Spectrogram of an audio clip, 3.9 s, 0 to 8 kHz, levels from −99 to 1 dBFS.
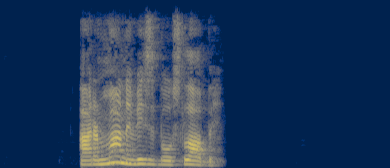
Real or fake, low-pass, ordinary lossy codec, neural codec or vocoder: real; 7.2 kHz; Opus, 64 kbps; none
